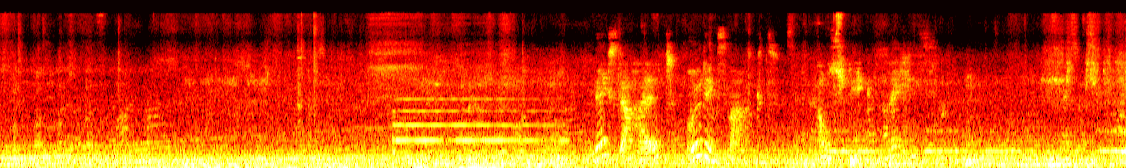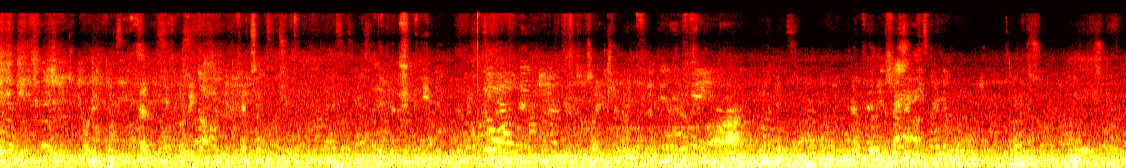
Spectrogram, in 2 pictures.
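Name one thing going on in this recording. A train rumbles and rattles steadily along the tracks.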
